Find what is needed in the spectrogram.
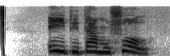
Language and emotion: Russian, angry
